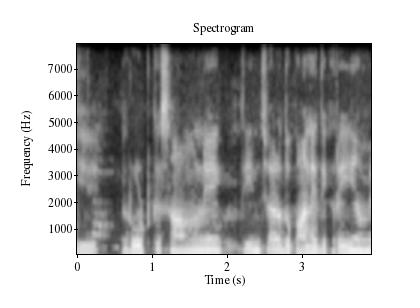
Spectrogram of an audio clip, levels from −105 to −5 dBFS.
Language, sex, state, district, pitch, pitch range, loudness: Hindi, female, Chhattisgarh, Kabirdham, 205 Hz, 200-215 Hz, -16 LUFS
